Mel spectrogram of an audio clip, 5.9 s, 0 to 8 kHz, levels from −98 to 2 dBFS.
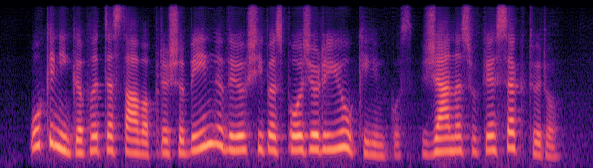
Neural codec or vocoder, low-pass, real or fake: codec, 16 kHz, 0.2 kbps, FocalCodec; 7.2 kHz; fake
